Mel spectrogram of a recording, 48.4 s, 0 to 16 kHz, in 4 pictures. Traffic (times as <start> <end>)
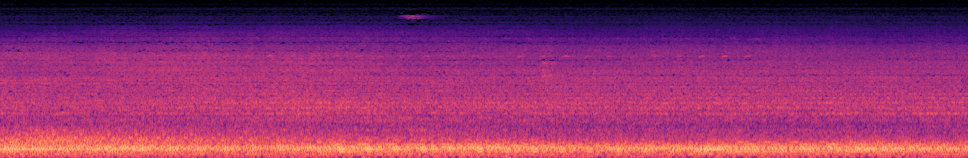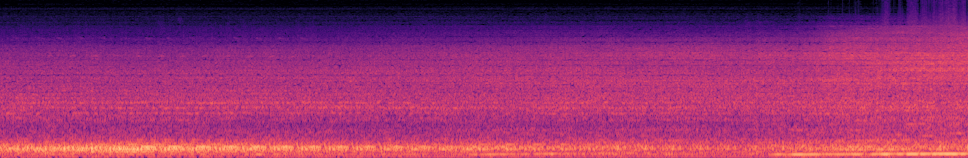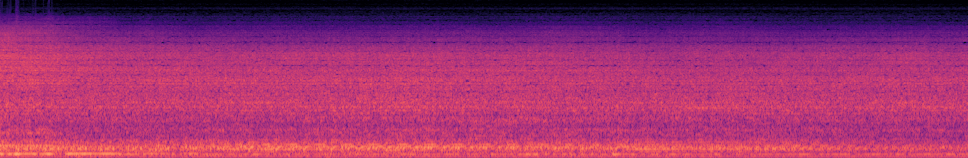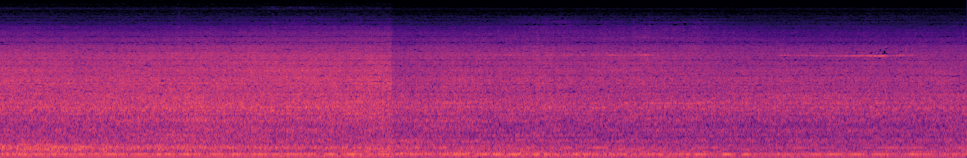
17.9 48.3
